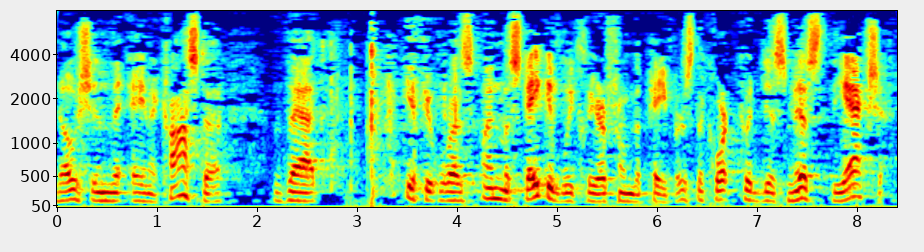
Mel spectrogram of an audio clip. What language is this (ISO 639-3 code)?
eng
